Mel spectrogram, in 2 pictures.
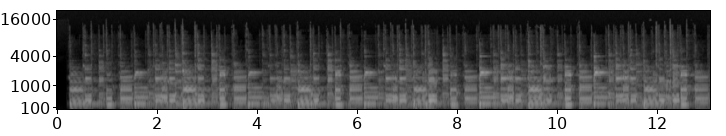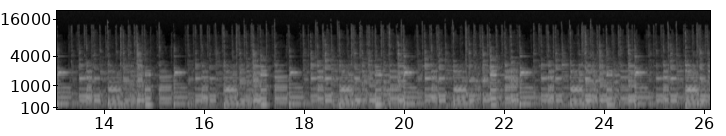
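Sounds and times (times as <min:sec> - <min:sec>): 
guitars: 0:00.2 - 0:26.1.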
